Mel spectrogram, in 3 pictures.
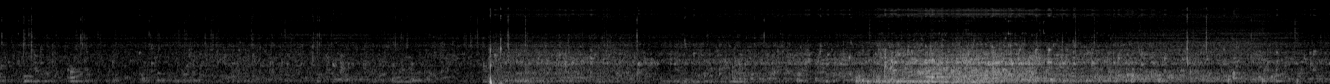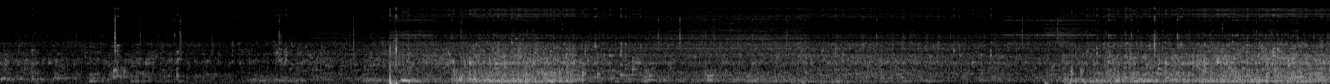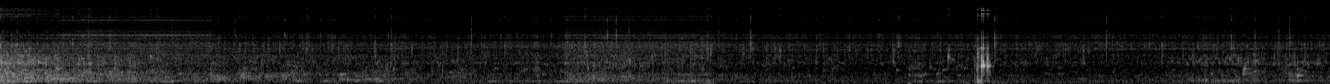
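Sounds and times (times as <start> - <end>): underwater exhaled bubbles rushing: 3.4 - 31.2.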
